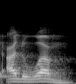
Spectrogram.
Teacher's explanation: Cara bacanya ialah ditukarkan, itu maksudnya iqlab. Ditukarkan bunyi nun kepada bunyi mim. Asalnya adwan jadi adwam, tapi dipanjangkan 2 harakat.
